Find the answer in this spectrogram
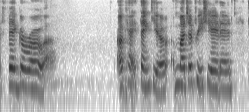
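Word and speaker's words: Figueroa: thank you you're welcome so Franco with the assist it's pronounced figuroa okay thank you much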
